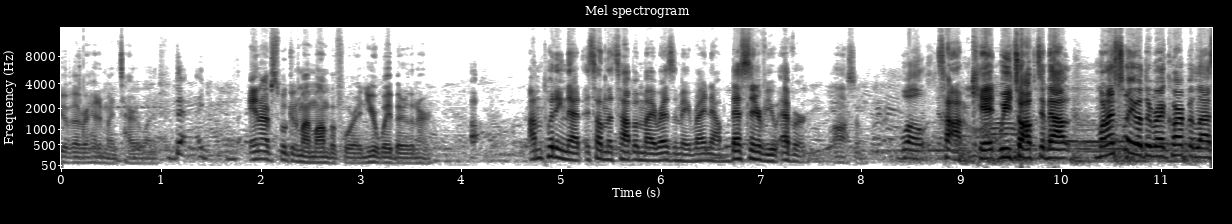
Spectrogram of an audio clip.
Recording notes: live on the red carpet!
